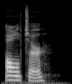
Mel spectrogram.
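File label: "alter", US English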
